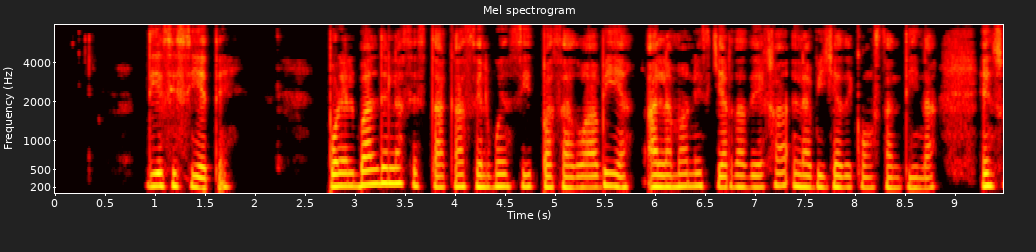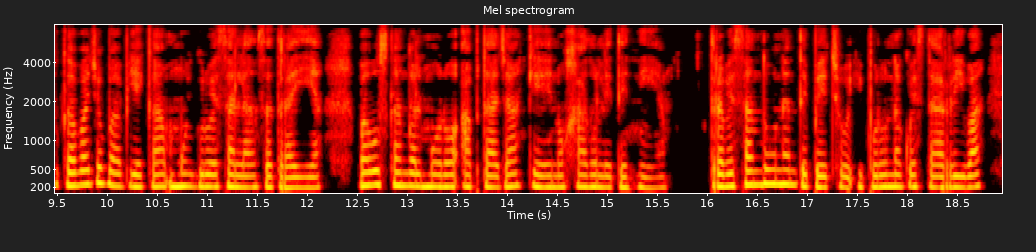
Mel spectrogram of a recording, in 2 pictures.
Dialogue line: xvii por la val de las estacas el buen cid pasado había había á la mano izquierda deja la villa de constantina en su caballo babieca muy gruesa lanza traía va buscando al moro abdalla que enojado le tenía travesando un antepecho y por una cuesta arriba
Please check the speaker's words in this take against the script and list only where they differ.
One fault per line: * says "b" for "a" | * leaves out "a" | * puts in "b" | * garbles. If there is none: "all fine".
* says "el" for "la"
* leaves out "había"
